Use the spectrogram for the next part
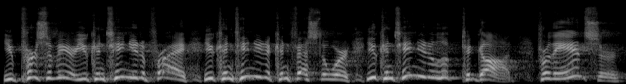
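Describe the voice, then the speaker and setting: A man preaching as pastor, moving between loud exhortation and quiet asides, joking with his congregation. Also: extremely high pitch, very animated, brisk. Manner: jokes with the congregation. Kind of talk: preaching a sermon.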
